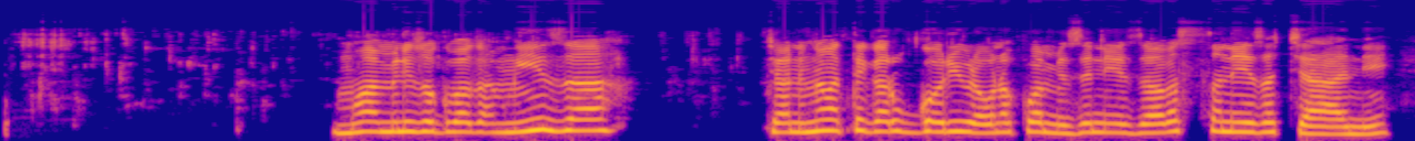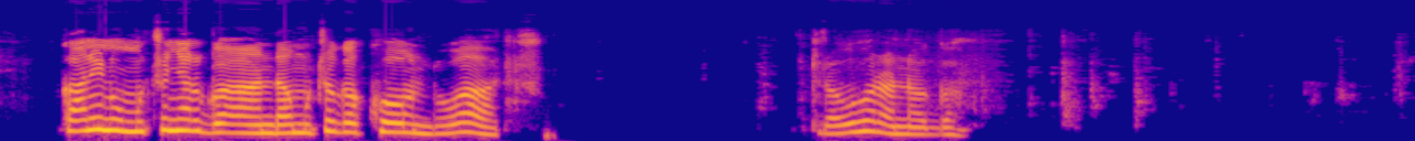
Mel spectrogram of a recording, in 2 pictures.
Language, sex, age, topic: Kinyarwanda, female, 25-35, government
